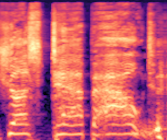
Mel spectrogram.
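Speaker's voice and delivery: very high, shrieked, loud screaming. Retelling a wrestling match moment, imitating Angle screaming. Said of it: "Angle had him by the face and was screaming".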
